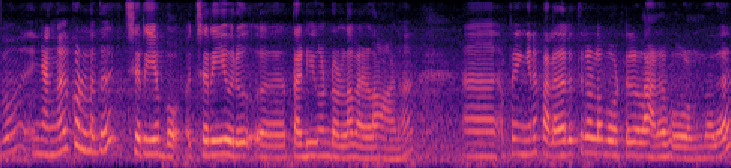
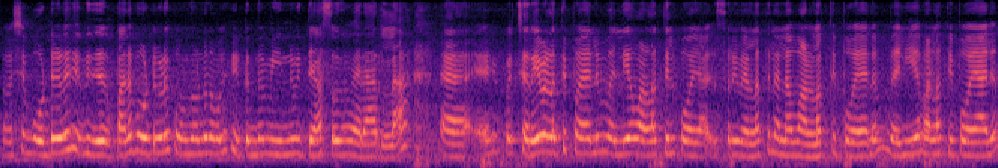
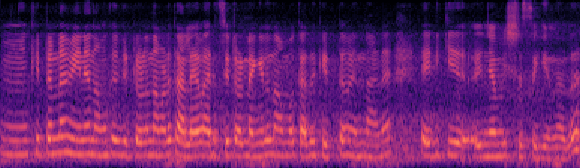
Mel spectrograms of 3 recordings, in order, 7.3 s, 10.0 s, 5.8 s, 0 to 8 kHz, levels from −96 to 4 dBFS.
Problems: low volume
